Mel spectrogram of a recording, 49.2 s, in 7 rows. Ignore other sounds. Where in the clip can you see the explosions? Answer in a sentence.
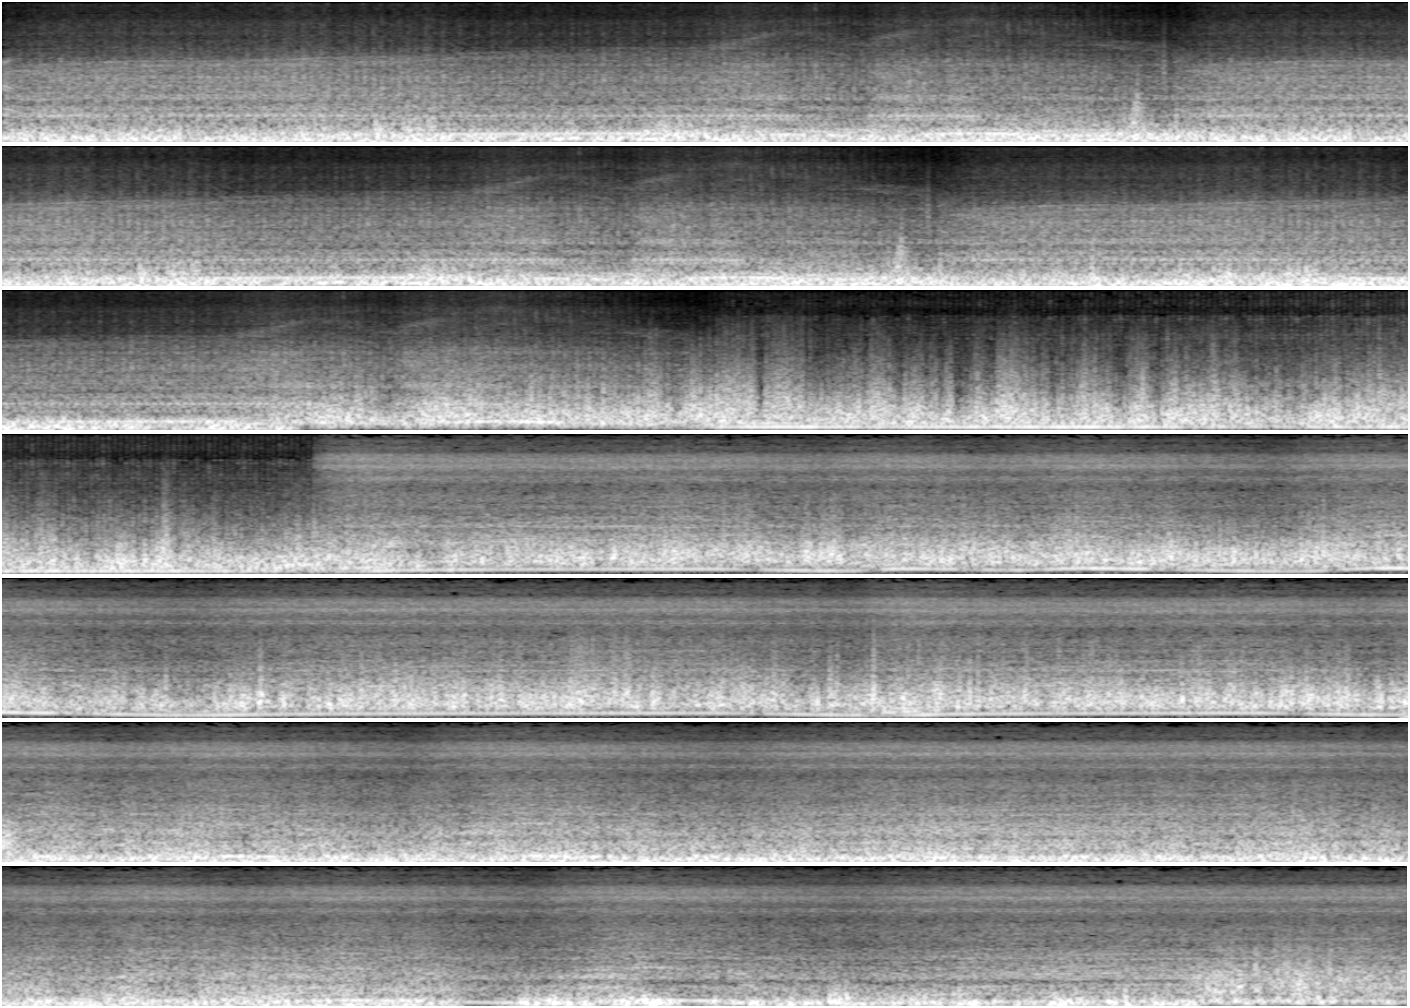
You can't hear the explosions here.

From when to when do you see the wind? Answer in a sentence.
You can hear the wind from 0.0 to 49.1 s.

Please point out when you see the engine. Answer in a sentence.
The engine can be heard from 0.0 to 49.1 s.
